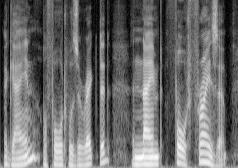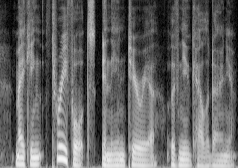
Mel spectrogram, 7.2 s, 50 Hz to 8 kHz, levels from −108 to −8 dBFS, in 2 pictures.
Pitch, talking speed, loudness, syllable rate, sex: 115 Hz, 150 wpm, -20 LUFS, 5.1 syllables/s, male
